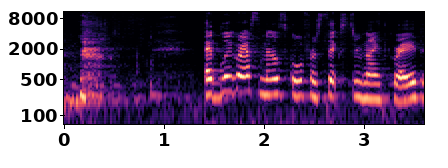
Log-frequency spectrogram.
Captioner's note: audience laughing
